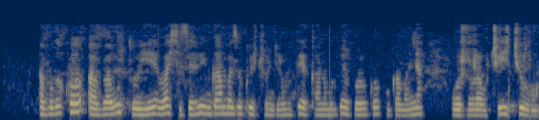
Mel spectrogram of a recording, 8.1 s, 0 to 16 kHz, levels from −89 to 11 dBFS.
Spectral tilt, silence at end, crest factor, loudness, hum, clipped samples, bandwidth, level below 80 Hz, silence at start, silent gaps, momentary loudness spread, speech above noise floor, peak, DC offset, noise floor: -5.5 dB/octave; 0 s; 18 dB; -24 LUFS; none; under 0.1%; 7.8 kHz; -66 dBFS; 0.6 s; none; 9 LU; 44 dB; -6 dBFS; under 0.1%; -68 dBFS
